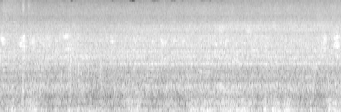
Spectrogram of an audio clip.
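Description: Running noise of the Chennai-Puri Express passenger train heard from on board: a steady rumble of wheels on the rails.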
